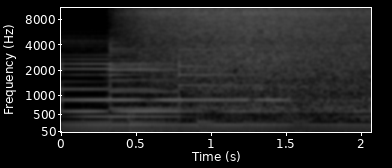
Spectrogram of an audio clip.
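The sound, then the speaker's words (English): Food sizzles on a backyard barbecue grill. A broad, steady hiss starts abruptly and holds evenly, with sustained humming tones running beneath it. “Today, we're following our nose to the backyard where we fired up the barbecue grill. Time to find out what's cooking in country music.”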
